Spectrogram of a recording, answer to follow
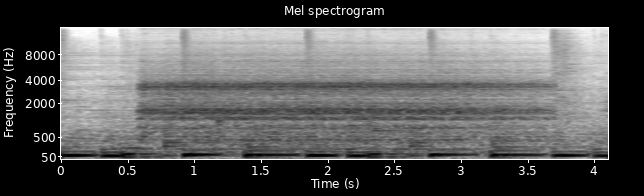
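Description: Espresso machine steam wand hissing steadily for about three seconds, starting about half a second in and cutting off sharply near the end, over background music with a steady bass line.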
